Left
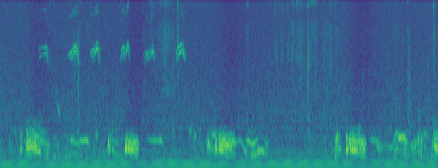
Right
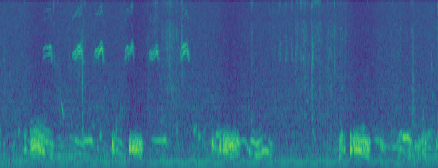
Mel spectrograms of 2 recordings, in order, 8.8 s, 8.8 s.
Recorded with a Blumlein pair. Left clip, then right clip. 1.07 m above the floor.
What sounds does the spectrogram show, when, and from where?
0.0 s a fan: 70° left, 1.2 m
